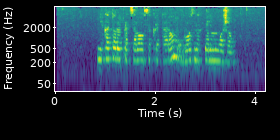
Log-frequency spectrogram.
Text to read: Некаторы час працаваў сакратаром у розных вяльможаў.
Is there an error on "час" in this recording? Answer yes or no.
yes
